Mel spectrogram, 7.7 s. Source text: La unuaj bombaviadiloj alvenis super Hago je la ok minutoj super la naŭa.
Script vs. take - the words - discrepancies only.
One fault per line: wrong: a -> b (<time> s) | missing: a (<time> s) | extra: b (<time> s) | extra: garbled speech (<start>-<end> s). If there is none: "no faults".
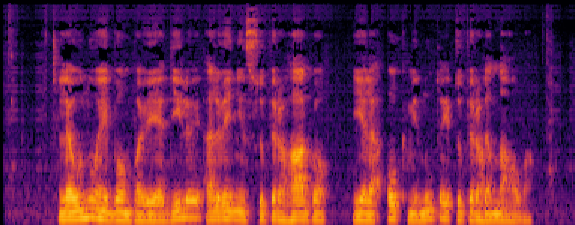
no faults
